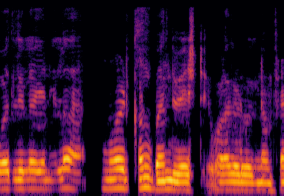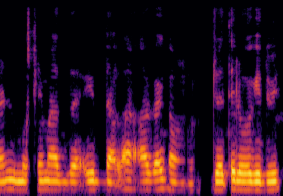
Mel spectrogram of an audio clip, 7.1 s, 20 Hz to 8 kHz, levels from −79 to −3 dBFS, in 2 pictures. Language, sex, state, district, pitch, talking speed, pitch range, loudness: Kannada, male, Karnataka, Raichur, 125 Hz, 135 wpm, 120-135 Hz, -18 LUFS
